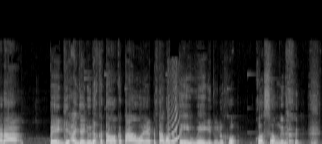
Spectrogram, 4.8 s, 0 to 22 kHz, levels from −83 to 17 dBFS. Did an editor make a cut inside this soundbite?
no; 0 cuts

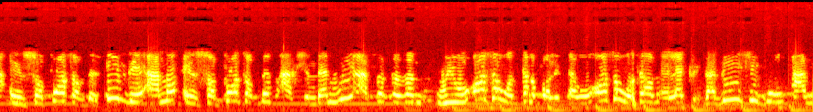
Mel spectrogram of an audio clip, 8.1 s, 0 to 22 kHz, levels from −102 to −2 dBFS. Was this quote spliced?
yes; 3 cuts; at 1.0 s, 4.3 s, 6.9 s

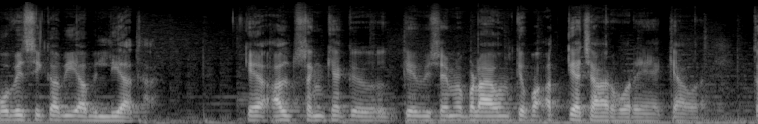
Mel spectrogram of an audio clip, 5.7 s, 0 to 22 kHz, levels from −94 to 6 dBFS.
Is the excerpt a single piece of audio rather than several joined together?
yes; 0 cuts

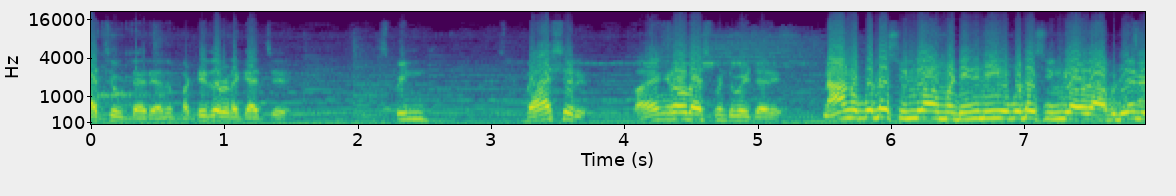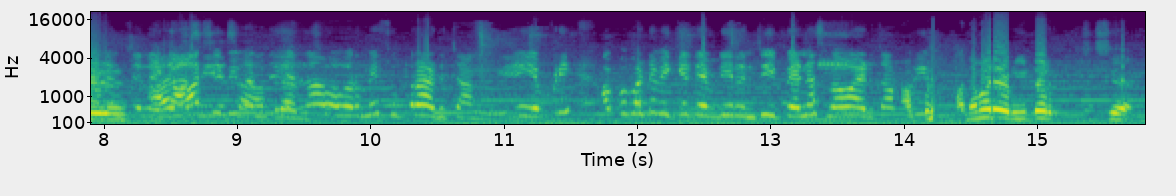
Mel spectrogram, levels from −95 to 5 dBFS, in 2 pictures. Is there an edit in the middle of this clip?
yes; 2 cuts; at 5.3 s, 14.2 s

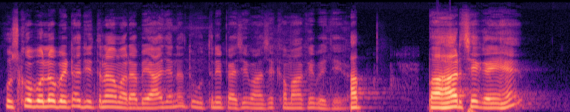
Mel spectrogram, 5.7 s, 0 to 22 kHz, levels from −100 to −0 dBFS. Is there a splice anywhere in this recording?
yes; 1 cut; at 3.5 s

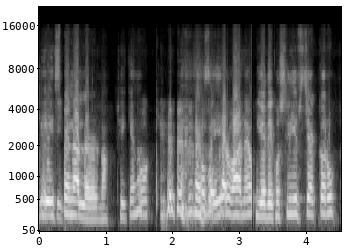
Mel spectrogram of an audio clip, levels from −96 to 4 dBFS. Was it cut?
yes; 1 cut; at 3.2 s

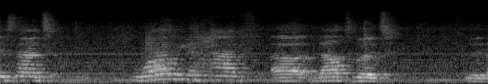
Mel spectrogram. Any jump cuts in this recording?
yes; 1 cut; at 3.0 s

